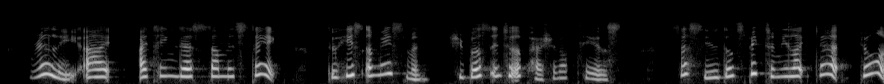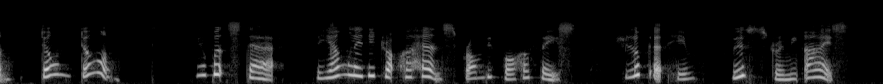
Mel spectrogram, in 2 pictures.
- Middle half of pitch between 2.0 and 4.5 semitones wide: No, average, 5.3 semitones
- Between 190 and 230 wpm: No, average, 160 wpm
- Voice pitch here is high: Yes, very high, 360 Hz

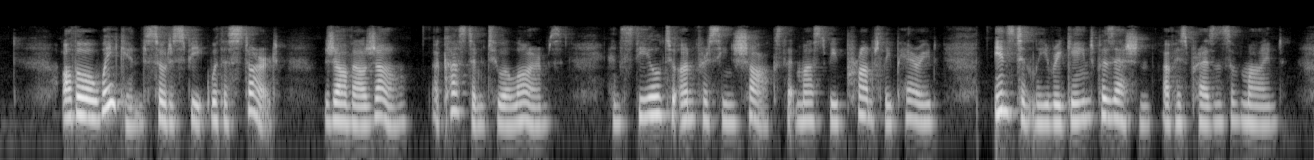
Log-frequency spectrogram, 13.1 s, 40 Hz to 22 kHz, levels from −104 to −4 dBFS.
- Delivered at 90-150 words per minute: Yes, average, 140 wpm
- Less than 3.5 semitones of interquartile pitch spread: Yes, average, 2.7 semitones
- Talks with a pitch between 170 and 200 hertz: Yes, medium, 185 Hz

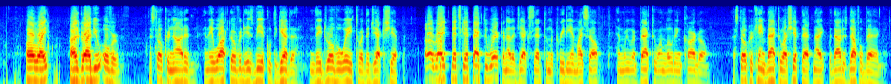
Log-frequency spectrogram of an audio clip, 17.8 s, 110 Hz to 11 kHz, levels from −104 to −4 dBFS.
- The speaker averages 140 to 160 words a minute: No, average, 190 wpm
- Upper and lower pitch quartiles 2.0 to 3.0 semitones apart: Yes, narrow, 2.5 semitones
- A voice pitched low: Yes, low, 120 Hz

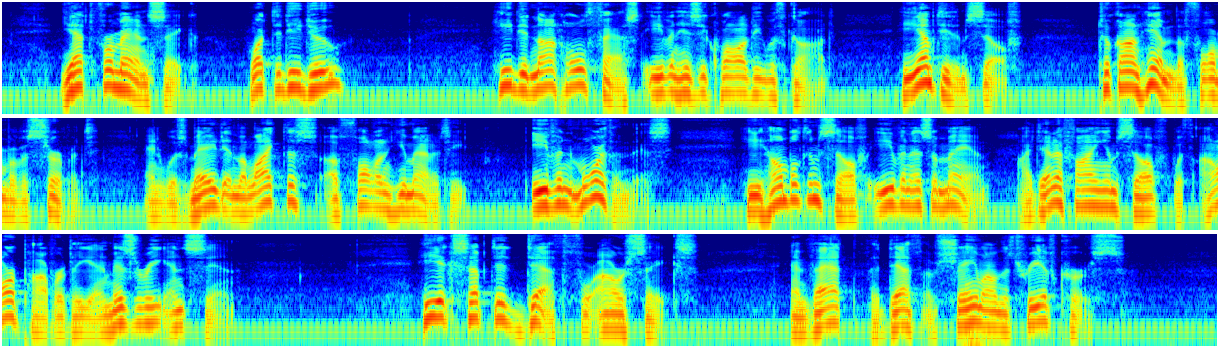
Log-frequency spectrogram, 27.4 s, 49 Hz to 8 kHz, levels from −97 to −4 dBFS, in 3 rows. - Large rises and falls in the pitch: Yes, wide, 6.2 semitones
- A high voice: No, low, 130 Hz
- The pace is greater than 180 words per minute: No, average, 160 wpm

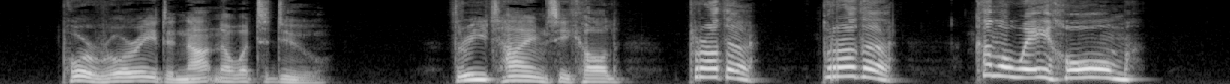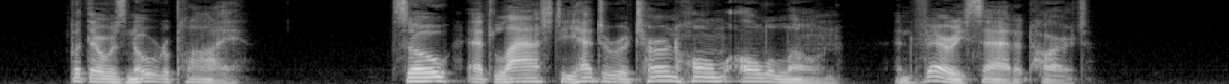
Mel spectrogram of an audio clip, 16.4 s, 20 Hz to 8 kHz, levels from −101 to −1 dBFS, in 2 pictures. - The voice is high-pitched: No, low, 130 Hz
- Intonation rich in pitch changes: Yes, wide, 7.4 semitones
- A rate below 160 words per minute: Yes, slow, 135 wpm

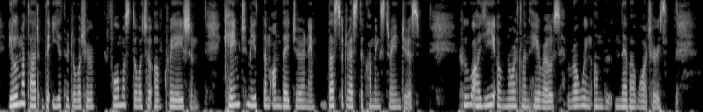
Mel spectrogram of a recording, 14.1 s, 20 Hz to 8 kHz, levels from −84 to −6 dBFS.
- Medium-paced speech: No, slow, 130 wpm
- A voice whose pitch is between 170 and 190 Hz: Yes, medium, 185 Hz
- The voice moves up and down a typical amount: No, narrow, 2.2 semitones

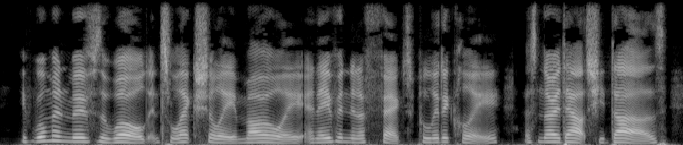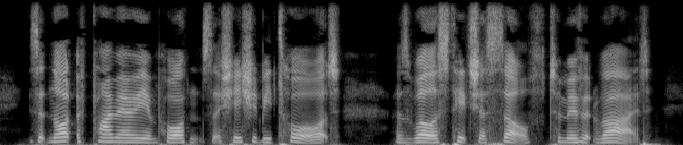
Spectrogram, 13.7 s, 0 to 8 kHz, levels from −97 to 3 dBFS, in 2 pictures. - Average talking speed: Yes, average, 160 wpm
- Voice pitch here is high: Yes, high, 195 Hz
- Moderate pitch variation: No, narrow, 2.0 semitones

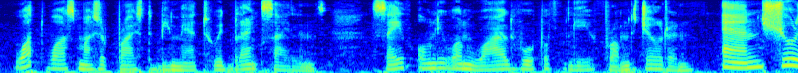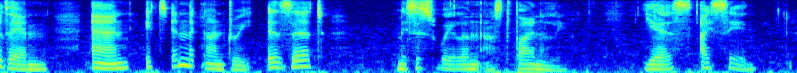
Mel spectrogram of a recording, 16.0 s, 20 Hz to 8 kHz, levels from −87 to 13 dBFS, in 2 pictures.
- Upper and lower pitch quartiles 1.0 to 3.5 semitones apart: No, average, 4.6 semitones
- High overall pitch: No, low, 135 Hz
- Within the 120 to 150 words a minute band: Yes, average, 140 wpm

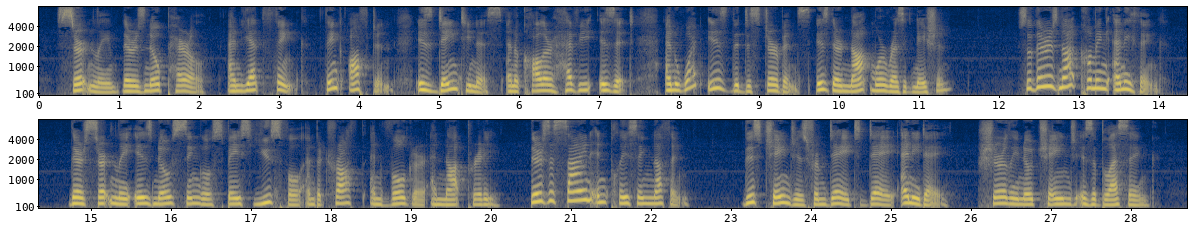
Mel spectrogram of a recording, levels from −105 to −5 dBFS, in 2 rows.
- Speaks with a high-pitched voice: Yes, high, 195 Hz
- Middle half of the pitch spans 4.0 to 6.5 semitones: No, average, 3.6 semitones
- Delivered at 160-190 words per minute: No, average, 145 wpm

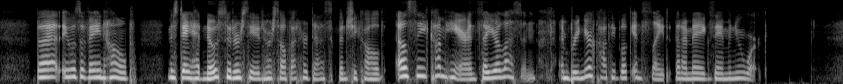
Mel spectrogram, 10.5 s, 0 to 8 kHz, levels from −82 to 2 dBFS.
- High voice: Yes, high, 225 Hz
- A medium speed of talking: No, fast, 215 wpm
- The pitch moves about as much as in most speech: Yes, average, 3.5 semitones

